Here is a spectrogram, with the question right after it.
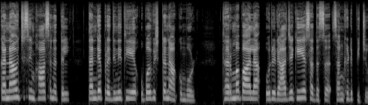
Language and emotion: Malayalam, neutral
